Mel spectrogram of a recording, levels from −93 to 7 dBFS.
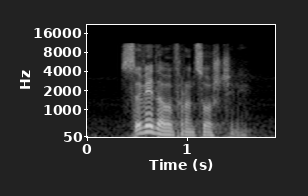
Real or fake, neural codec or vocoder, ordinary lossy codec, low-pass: fake; vocoder, 24 kHz, 100 mel bands, Vocos; none; 10.8 kHz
